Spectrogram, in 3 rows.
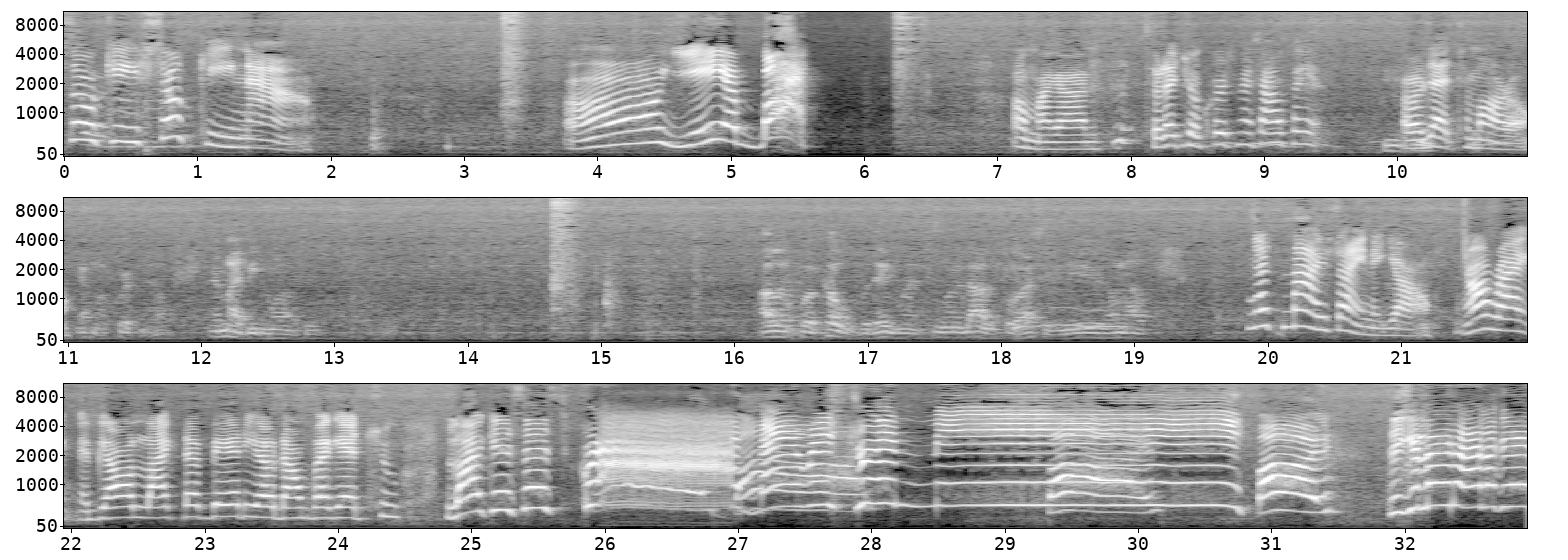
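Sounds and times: low room noise: 0.0 - 32.9.

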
